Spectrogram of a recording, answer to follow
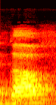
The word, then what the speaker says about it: calf: है काम, PALM palm, CALF में L साइलेंट है काफ हाफ।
